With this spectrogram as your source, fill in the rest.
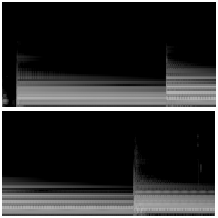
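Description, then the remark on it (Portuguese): Three sustained electronic-sounding two-note intervals played one after another, steady and loud with no talking, the last one resolving as a lower note slides down by a semitone. “Isso, você espera essa outra nota resolvendo ele, né?”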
